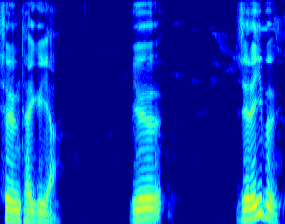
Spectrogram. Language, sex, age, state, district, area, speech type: Bodo, male, 60+, Assam, Udalguri, urban, spontaneous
